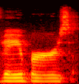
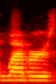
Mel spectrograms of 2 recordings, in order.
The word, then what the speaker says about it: Weber: And the size of the just noticeable difference we can measure through something called Weber's law. It looks like Weber's law, but it's pronounced Weber's law.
